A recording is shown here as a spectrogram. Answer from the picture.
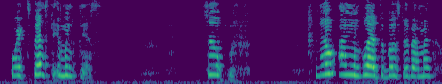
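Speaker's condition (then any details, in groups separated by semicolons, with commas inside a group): Cerebral palsy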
